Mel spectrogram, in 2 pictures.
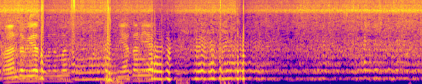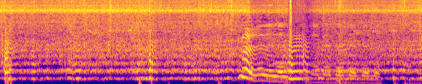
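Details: Asian honey bee colony (Apis cerana) during a honey harvest in the rubber tree flowering season; a dense, steady low hum with layered overtones, broken by sharp knocks and handling clatter.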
